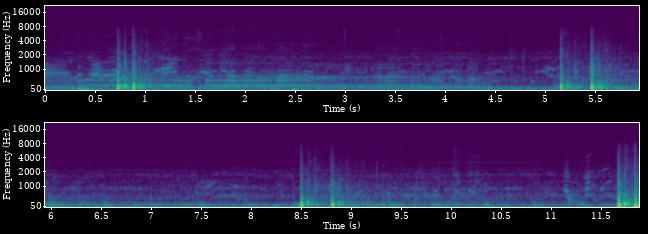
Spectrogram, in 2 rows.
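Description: Fourth of July fireworks in 2012 going off in a few sharp cracking bangs spaced several seconds apart, loud against a steady background with a faint whistling rise at the start.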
